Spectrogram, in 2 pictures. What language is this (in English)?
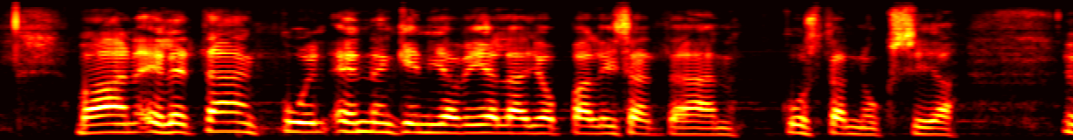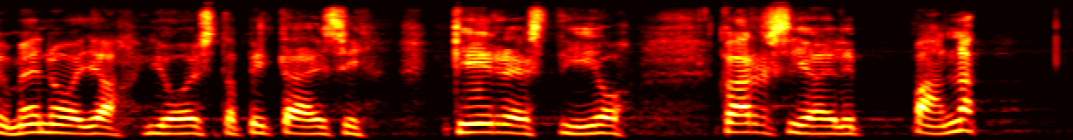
Finnish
